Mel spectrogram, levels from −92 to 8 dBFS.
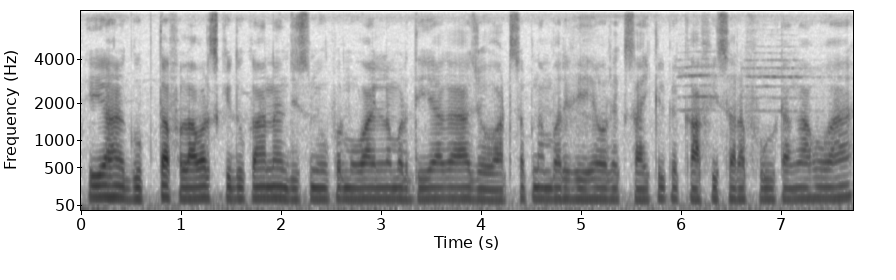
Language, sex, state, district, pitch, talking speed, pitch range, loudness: Hindi, male, Bihar, West Champaran, 115 Hz, 210 wpm, 110-120 Hz, -19 LUFS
